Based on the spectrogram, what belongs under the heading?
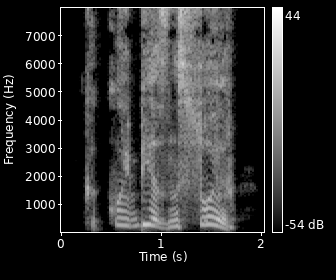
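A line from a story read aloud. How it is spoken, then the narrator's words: Rasping. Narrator (Russian): прохрипела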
